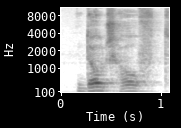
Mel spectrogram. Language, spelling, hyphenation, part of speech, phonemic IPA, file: Dutch, doodshoofd, doods‧hoofd, noun, /ˈdoːts.ɦoːft/, Nl-doodshoofd.ogg
- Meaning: a death's-head, a (human) skull, notably as an emblem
